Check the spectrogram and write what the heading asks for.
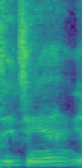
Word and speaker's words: Etienne: I don't know how to pronounce ETA. I think it's how ETN, you pronounce his name. Travis Etienne, yeah.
